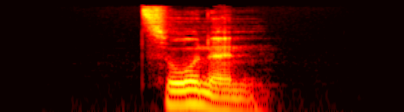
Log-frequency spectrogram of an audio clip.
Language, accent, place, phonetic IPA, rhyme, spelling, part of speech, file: German, Germany, Berlin, [ˈt͡soːnən], -oːnən, Zonen, noun, De-Zonen.ogg
- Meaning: plural of Zone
